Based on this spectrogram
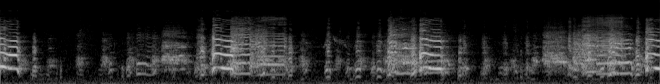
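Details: Chickens clucking with roosters crowing, loud drawn-out harmonic calls roughly every two seconds over constant clucking chatter from a flock.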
